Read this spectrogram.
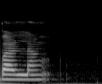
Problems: none marked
